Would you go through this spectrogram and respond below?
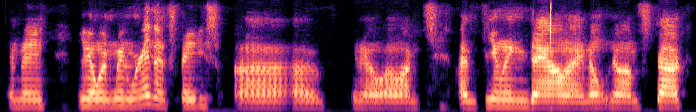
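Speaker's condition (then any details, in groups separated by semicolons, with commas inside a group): Cerebral palsy; from birth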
